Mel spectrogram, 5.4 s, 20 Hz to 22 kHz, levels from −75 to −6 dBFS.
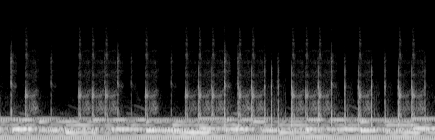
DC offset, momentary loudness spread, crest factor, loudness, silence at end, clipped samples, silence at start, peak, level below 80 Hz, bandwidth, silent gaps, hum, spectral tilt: under 0.1%; 3 LU; 14 dB; -20 LUFS; 0 s; under 0.1%; 0 s; -6 dBFS; -28 dBFS; 8.2 kHz; none; none; -9 dB/octave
